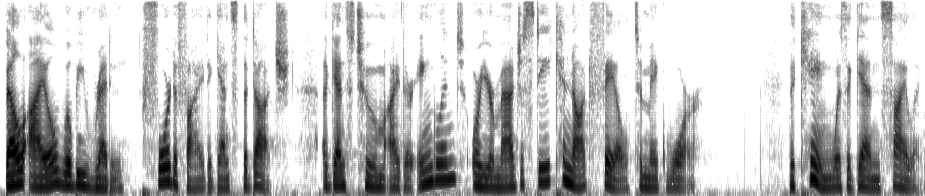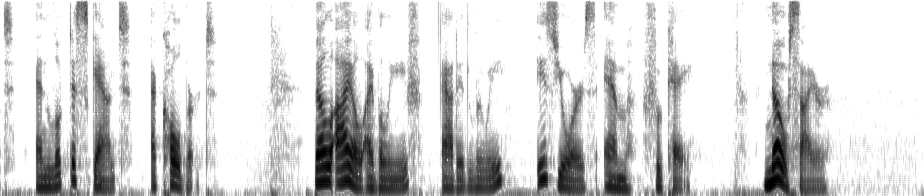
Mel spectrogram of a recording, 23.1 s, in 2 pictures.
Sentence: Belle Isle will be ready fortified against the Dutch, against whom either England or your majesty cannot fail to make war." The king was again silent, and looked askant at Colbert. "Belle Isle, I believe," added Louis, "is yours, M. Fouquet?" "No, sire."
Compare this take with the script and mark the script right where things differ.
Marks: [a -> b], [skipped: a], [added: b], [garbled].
Belle Isle will be ready fortified against the Dutch, against whom either England or your majesty cannot fail to make war." The king was again silent, and looked askant at Colbert. "Belle Isle, I believe," added Louis, "is yours, M. Fouquet?" "No, sire."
